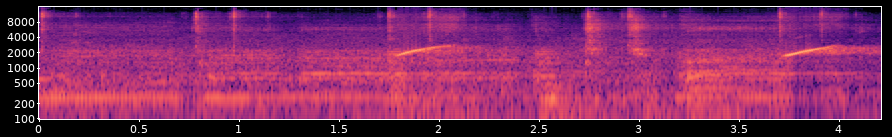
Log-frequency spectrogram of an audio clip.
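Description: Live jazz band playing, with guitar and drums over held notes. Two quick rising slides in pitch come about two seconds in and again near the end.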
